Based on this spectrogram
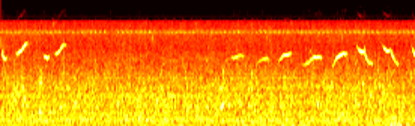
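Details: Rowti, or ruddy-breasted seedeater, from Suriname, singing its rolling song: bright whistled notes in rapid series, alternating rising and falling slurs, with a brief gap mid-phrase. A low droning background noise is present.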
